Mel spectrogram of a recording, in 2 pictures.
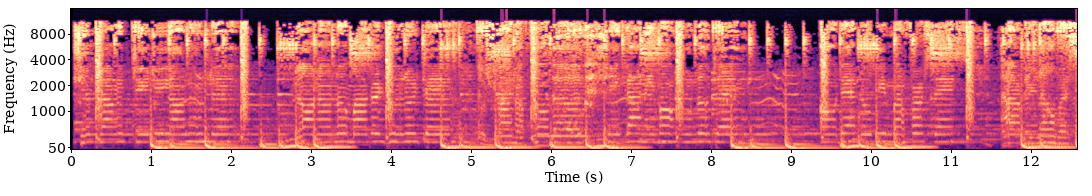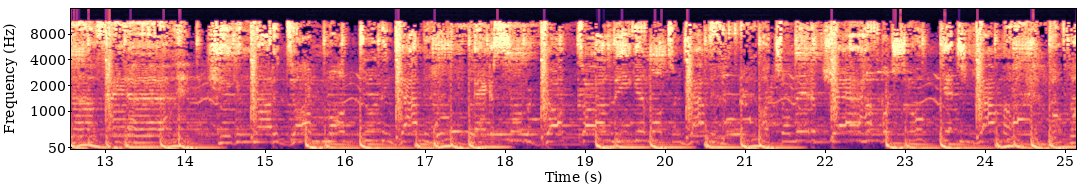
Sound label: Korean Song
